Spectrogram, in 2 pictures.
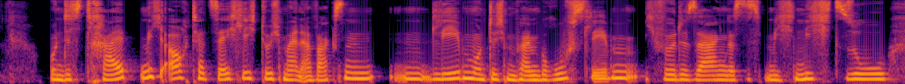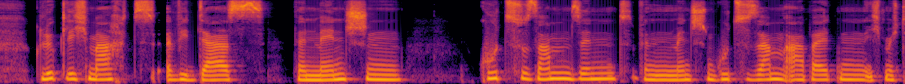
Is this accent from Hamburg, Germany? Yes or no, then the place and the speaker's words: no; Berlin, Germany; Ich bin eine richtige Berlinerin. Ich bin hier in Berlin geboren, groß geworden, noch zu Zeiten, wo die Mauer stand.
